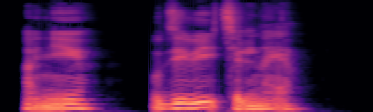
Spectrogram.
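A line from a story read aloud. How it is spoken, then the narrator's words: Young man mumbling. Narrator (Russian): пробормотал молодой человек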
